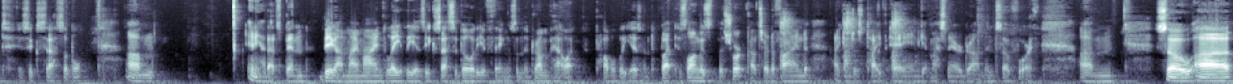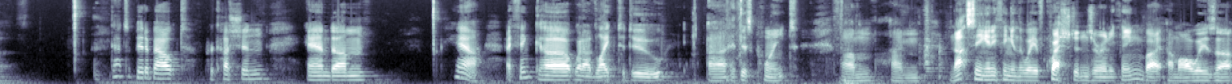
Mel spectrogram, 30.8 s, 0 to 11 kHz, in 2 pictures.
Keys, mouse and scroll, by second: 0.0 Left, 1.2 Escape, 9.5 Escape.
